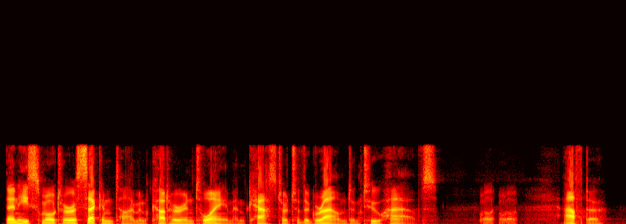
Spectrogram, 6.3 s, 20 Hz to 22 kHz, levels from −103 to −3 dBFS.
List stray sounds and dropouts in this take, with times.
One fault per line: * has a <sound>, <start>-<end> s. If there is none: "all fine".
* has a laugh, 4.8-5.2 s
